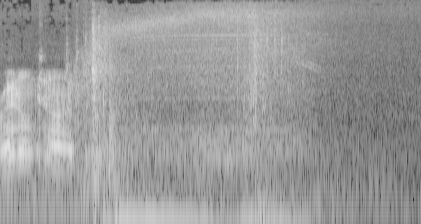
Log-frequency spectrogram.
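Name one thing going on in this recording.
A hover chair hums with a low rumble as it glides past.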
